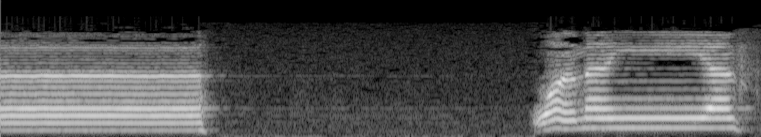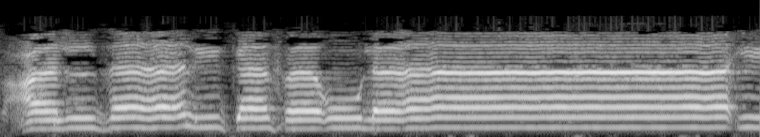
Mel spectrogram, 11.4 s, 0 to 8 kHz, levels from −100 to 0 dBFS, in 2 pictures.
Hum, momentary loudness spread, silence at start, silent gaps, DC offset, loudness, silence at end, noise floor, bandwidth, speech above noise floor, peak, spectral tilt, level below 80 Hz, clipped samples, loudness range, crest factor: none; 11 LU; 0 s; none; under 0.1%; -15 LUFS; 0 s; -61 dBFS; 4.1 kHz; 45 dB; -2 dBFS; -9.5 dB/octave; -72 dBFS; under 0.1%; 12 LU; 14 dB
